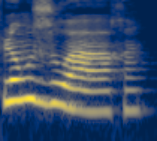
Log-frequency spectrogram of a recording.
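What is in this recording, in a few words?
"plongeoir", French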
